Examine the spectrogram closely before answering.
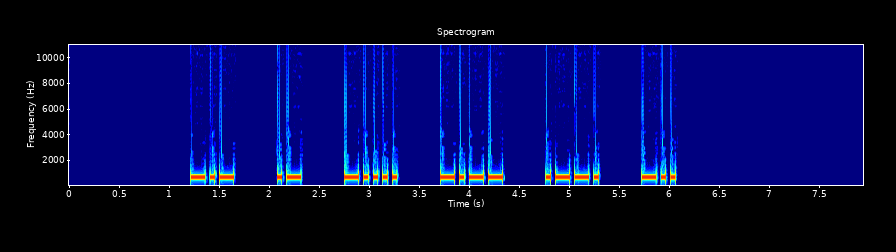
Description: Morse code, heard as a keyed tone, about 25 wpm, spaced as for 14 wpm, 700 Hz. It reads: KA6YPD
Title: USA Call Signs - 3x Character Spacing - 25wpm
